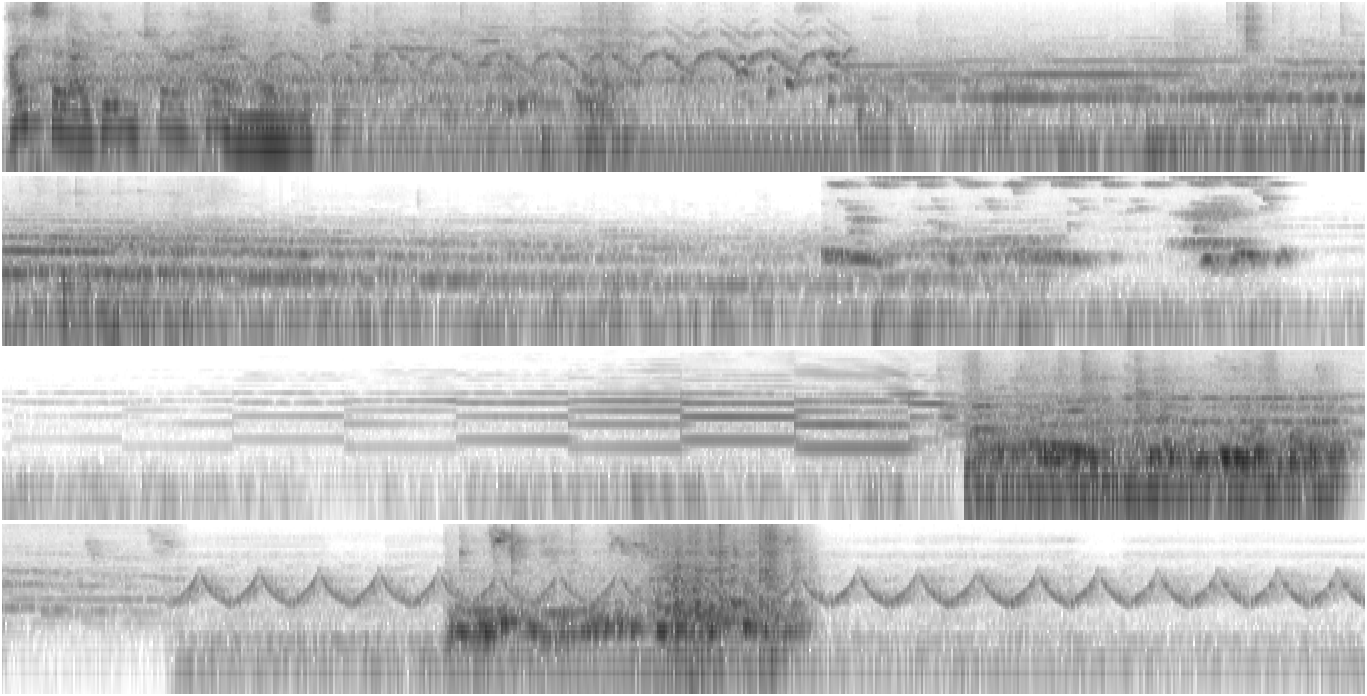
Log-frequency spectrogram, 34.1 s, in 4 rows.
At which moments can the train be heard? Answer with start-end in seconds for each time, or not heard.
0.0-9.8.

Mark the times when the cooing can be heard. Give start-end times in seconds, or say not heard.
2.1-4.0, 7.7-10.1, 13.6-16.6, 23.1-25.4, 28.3-30.6.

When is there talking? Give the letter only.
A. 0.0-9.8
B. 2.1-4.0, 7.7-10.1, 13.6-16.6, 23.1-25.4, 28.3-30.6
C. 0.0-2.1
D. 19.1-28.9
C.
